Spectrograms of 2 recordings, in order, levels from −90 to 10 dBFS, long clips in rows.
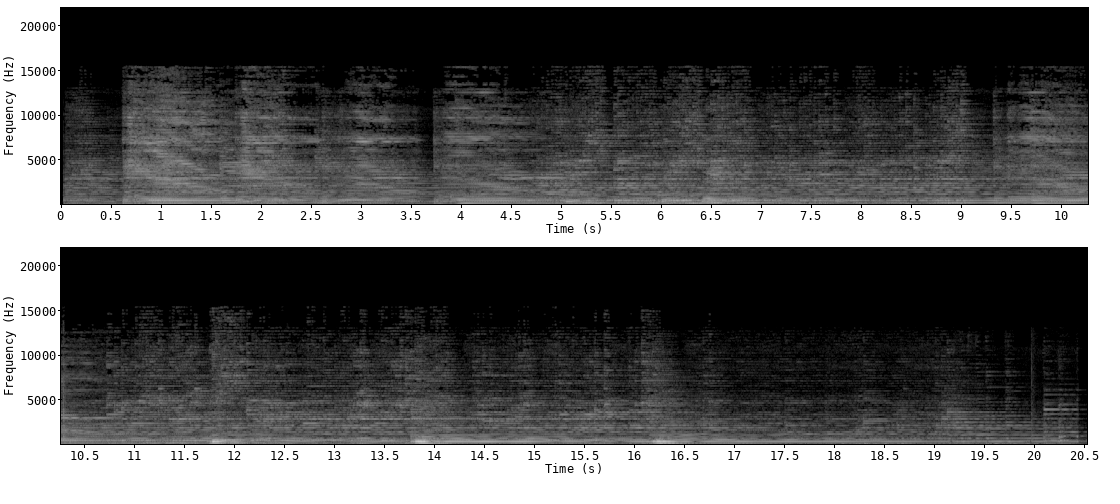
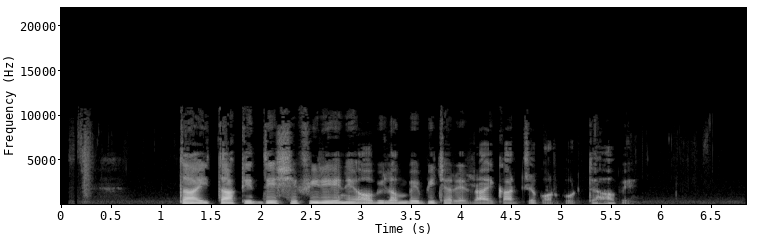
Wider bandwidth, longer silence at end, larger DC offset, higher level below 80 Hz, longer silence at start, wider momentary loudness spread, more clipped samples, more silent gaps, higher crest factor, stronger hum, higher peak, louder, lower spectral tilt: first, 15.5 kHz vs 10.5 kHz; second, 0 s vs 1.3 s; neither; about the same, -52 dBFS vs -52 dBFS; second, 0 s vs 0.2 s; second, 14 LU vs 17 LU; neither; neither; about the same, 24 dB vs 24 dB; neither; second, -8 dBFS vs 0 dBFS; second, -32 LUFS vs -22 LUFS; second, -4 dB/octave vs -6.5 dB/octave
